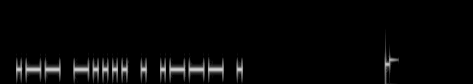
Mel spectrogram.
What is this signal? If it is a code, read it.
Morse code, heard as a keyed tone, about 25 wpm, 700 Hz. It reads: W6EJE
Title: USA Callsign DE Callsign 25wpm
